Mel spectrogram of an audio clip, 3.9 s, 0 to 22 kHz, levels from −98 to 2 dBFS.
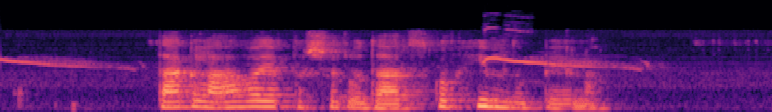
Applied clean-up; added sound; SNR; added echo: none; Bird; 15 dB; none.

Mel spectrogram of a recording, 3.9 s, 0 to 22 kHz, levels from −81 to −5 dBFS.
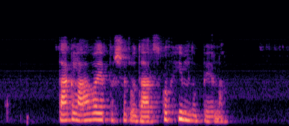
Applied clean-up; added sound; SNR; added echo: none; none; none; none.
